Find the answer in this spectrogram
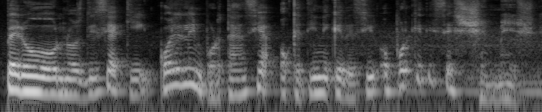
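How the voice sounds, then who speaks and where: A man teaching a slow, deliberate lesson on Torah, spelling out Hebrew words and letters with frequent hesitations. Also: mid-range voice, animated, darkish tone, a little hiss or hum. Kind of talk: slow explanatory Bible lesson.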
